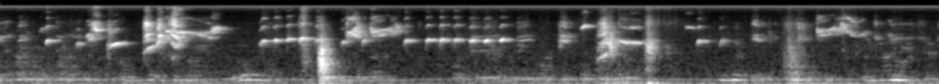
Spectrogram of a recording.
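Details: European goldfinch song of quick chirps and twitters, a few clear sustained whistled notes and brief scratchy bursts, coming in uneven phrases over a soft low hum.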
